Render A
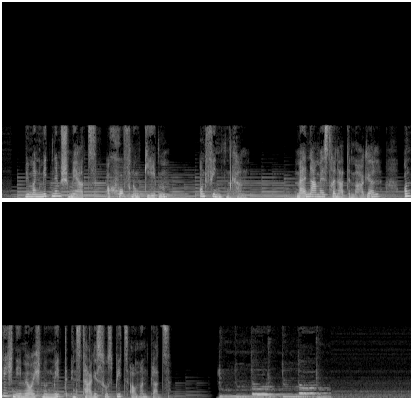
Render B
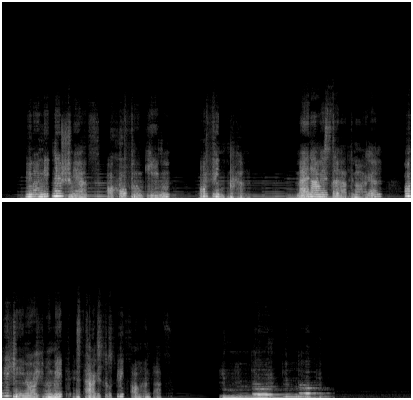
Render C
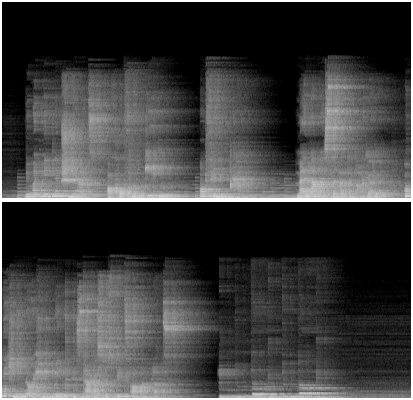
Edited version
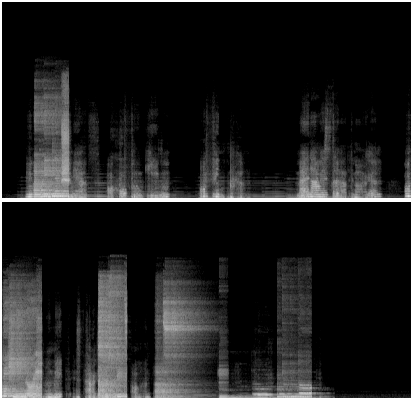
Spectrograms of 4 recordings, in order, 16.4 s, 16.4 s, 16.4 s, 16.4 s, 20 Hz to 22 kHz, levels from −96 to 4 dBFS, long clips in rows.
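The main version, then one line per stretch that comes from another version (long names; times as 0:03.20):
B
0:00.64–0:01.33: punch in from C
0:08.18–0:08.97: punch in from C
0:10.10–0:10.67: punch in from C
0:11.25–0:12.68: punch in from C, crossfade 0.06 s
0:13.67–0:14.36: punch in from C
not used: A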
